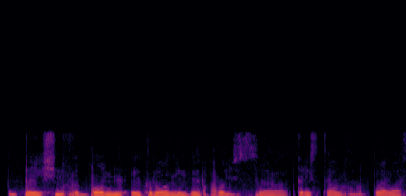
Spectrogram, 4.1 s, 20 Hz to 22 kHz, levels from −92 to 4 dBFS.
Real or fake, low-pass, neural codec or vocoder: fake; 7.2 kHz; codec, 16 kHz, 2 kbps, FreqCodec, smaller model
